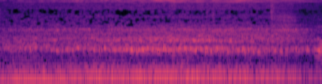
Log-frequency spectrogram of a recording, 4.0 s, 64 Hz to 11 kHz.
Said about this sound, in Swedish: Den gamla sexcylindriga Perkins-dieseln på 130 hästkrafter lyftes då ur båten och ersattes med en rad på fyra elmotorer på inalles 40 kilowatt. Och så här låter det alltså då man kör Night Train i sju knop med elmotorerna.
